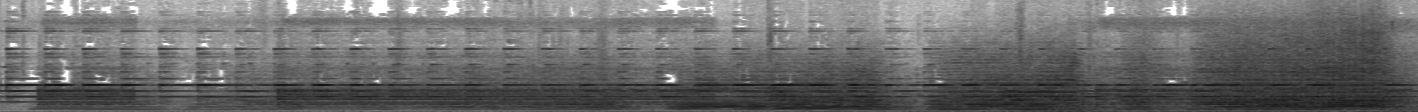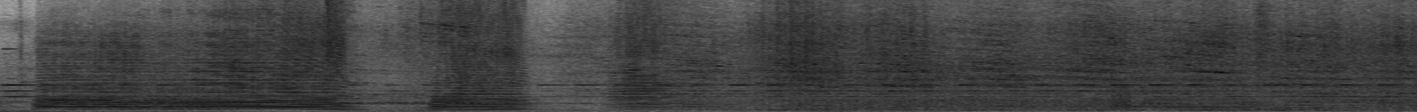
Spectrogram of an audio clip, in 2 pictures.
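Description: Union Pacific freight train at a grade crossing: the crossing signal rings while the diesel locomotive's horn sounds in several long blasts, ending with a shorter one. Then the freight cars roll past, wheels clacking over the rail joints.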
